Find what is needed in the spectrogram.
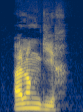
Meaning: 1. to cause to become languid 2. to become languid
- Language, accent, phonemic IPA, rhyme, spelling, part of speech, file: French, France, /a.lɑ̃.ɡiʁ/, -iʁ, alanguir, verb, LL-Q150 (fra)-alanguir.wav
